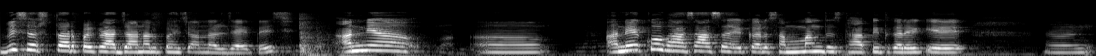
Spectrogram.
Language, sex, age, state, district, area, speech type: Maithili, female, 18-30, Bihar, Saharsa, rural, spontaneous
